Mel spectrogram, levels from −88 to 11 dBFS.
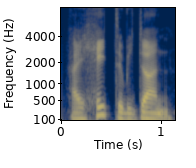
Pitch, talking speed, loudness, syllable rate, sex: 115 Hz, 260 wpm, -18 LUFS, 5.4 syllables/s, male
